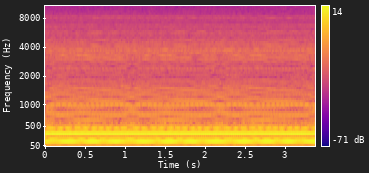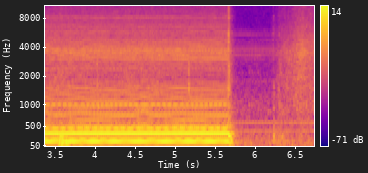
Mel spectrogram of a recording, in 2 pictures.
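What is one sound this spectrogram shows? A synthesizer drones with a loud, steady buzzing tone, then cuts off abruptly.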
